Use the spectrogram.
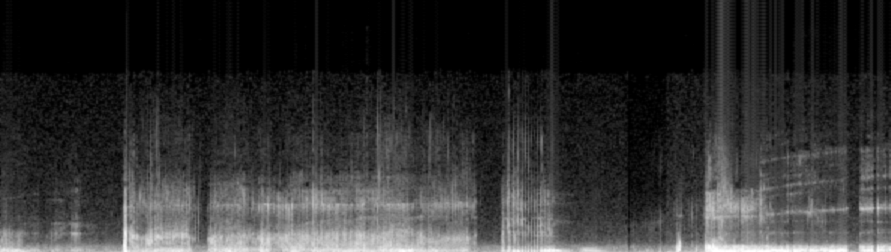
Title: my stomach growling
